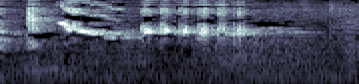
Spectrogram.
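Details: A very vocal pied bushchat, an endemic form from Nusa Tenggara, delivers varied song phrases. A brief high whistle drops into a fast run of about eight clipped, buzzy notes.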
